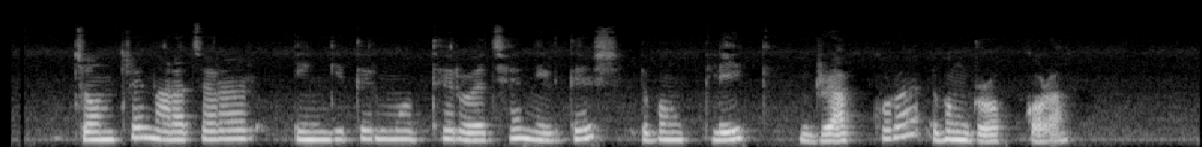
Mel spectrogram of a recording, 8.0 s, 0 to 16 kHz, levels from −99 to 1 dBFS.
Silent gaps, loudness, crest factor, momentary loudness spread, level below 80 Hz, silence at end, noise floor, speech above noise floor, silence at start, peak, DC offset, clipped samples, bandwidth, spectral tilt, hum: none; -22 LUFS; 16 dB; 7 LU; -68 dBFS; 0.9 s; -56 dBFS; 35 dB; 0.5 s; -6 dBFS; under 0.1%; under 0.1%; 5.6 kHz; -11.5 dB/octave; none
